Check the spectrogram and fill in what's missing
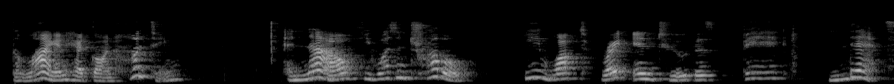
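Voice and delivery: usual speaking voice

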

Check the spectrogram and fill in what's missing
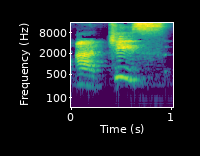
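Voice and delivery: "cheese" said like a sneeze, "a-cheese"; "a cheese" run together like "achís". Shown as a demonstration. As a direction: say "a cheese" as one sneeze word. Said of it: "Algo así".

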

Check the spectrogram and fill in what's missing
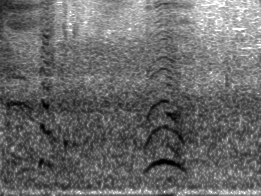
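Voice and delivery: high shouting real laughter; loud shrieking laugh. Real, not acted. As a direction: burst out laughing at your own bit. Cracks up after joke.

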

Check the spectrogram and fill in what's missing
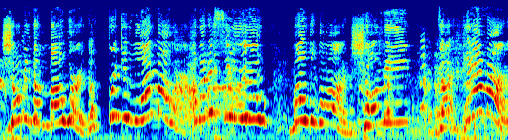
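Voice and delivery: high, emphatic comic demand; hammed-up insistence, rising to a shout; playful demand. Demanding a man prove he works.

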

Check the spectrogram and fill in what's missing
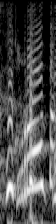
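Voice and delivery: high, loud, sudden "croc"; imitated knuckle crack. Host retells how coworker cracked her colleague's finger, imitated crack. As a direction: imitate a finger joint popping.

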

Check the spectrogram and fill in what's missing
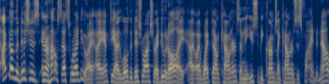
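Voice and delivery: usual speaking voice

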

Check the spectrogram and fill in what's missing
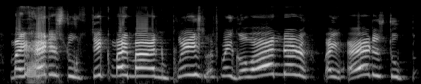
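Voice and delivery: high, loud play-desperate begging; loud mock pleading. Player stuck at the bathroom stall, loud mock pleading. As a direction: beg at the top of your voice.

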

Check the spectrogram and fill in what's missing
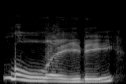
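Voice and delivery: hammed-up courtly flourish; gallant milady. GM jokingly voices the investor.

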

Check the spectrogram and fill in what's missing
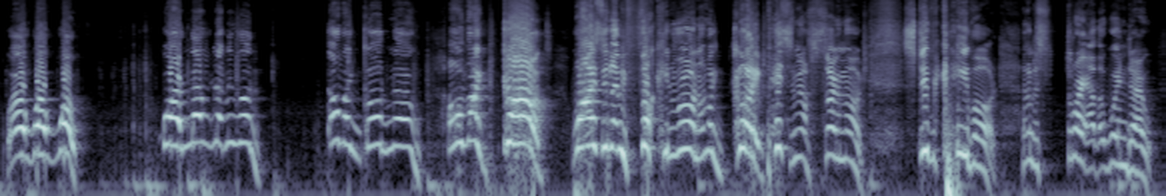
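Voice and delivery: high, loud screaming rant; furious rage. Real, not acted. Gamer screaming at the stupid keyboard in real rage. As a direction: lose it at the keyboard, yelling.

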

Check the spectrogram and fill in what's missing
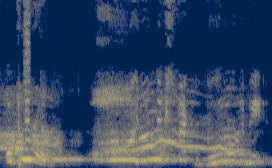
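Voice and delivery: high, loud startled cry; real surprised outcry; surprised shout. Real, not acted. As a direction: blurt it out in shock. Spots rival character suddenly.

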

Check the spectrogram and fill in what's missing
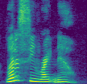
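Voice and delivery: high, loud insistence; eager demand. A narrator's reading. Kate demands to see at once, high and loud. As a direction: demand it right now.

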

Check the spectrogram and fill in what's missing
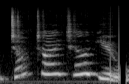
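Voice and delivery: insist, as if it was already said; impatient king. A narrator's reading. King repeating himself to Alice, impatient. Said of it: "The king patiently".

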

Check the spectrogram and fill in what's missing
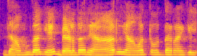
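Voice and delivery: normal talking voice

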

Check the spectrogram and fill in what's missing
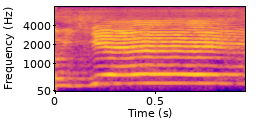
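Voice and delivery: high, loud singsong cheer; camp squeal. Retold or imitated. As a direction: squeal it flamboyantly. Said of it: "I go".

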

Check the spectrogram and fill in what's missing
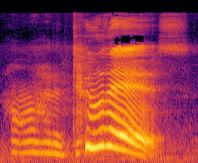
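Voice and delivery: loud frustrated complaint; frustrated cry. Real, not acted. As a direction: throw it out, fed up. Frustrated with the app.

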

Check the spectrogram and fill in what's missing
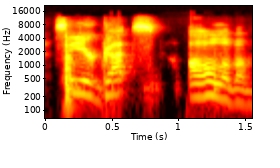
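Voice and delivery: ordinary talk

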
